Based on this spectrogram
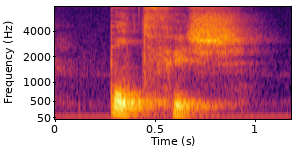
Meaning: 1. sperm whale (Physeter catodon syn. Physeter macrocephalus) 2. sperm whale, any member of the family Physeteridae, including the above and several prehistoric species
- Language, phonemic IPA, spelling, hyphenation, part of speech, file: Dutch, /ˈpɔtfɪs/, potvis, pot‧vis, noun, Nl-potvis.ogg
